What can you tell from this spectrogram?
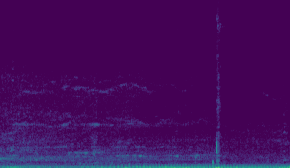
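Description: A Honda Pioneer side-by-side's engine running, heard faintly as a steady low rumble, with a single sharp click about three seconds in.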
